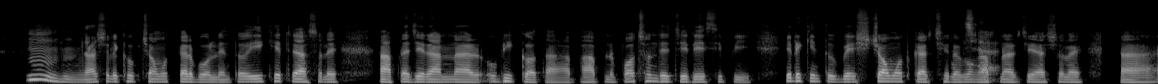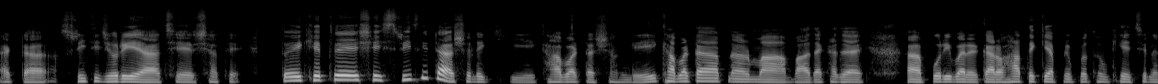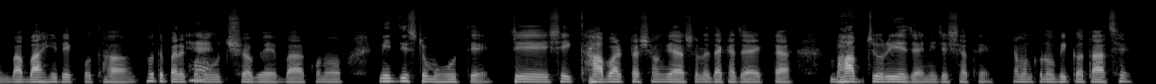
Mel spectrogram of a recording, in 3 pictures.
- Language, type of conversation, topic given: Bengali, podcast, বাড়ির রান্নার মধ্যে কোন খাবারটি আপনাকে সবচেয়ে বেশি সুখ দেয়?
- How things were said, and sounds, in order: none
